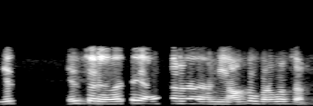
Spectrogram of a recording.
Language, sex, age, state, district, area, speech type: Kannada, male, 30-45, Karnataka, Bidar, urban, conversation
